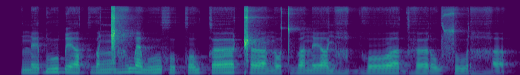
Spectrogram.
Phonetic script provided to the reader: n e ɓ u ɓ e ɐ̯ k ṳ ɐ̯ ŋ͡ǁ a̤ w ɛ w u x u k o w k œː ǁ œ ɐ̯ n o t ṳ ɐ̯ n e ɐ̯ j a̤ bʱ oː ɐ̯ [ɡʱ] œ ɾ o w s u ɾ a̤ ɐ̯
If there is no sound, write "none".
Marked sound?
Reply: ɡʱ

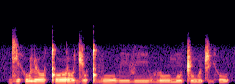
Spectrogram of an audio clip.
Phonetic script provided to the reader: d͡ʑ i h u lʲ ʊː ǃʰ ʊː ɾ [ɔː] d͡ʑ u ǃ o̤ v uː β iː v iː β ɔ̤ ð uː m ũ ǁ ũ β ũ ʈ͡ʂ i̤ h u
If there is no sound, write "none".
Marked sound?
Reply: ʊː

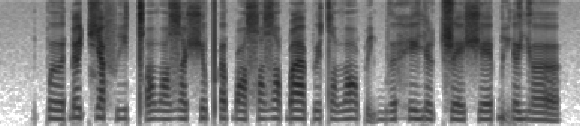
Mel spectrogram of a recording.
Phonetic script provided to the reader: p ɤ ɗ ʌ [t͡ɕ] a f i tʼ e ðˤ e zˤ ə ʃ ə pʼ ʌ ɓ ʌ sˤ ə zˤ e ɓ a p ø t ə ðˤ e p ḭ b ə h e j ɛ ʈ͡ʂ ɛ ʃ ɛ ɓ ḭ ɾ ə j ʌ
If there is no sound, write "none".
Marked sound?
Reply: t͡ɕ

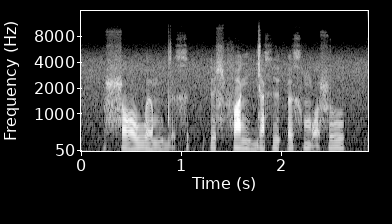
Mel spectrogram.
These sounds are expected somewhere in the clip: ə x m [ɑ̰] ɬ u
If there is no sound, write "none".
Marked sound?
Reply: ɔ̰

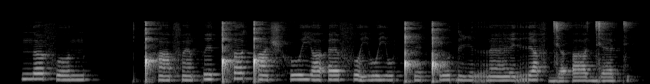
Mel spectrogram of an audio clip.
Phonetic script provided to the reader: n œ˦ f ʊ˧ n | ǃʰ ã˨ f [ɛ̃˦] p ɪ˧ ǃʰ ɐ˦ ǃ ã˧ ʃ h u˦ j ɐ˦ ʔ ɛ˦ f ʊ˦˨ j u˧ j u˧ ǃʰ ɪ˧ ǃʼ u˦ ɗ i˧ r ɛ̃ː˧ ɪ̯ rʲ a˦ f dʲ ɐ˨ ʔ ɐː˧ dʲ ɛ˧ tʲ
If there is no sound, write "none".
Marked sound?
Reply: ɛ̃˨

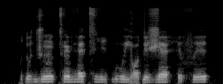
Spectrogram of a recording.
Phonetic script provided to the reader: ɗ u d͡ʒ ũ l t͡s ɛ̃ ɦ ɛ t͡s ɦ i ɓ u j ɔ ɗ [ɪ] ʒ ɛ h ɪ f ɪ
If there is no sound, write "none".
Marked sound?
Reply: ɪ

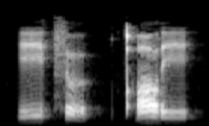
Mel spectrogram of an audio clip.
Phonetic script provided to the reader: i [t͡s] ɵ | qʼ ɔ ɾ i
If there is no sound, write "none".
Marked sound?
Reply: t͡s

